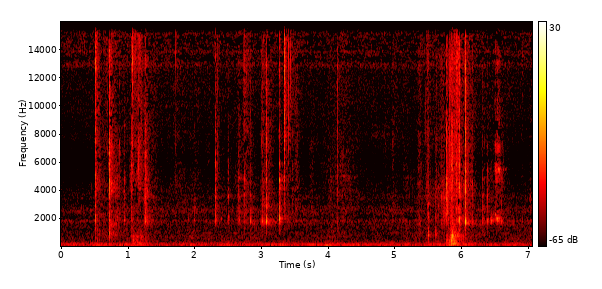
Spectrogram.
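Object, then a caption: Bar of soap under a knife blade. A utility knife blade scrapes and carves a handheld solid oval bar of soap with a grey heart-patterned coating over a blue interior. The sound is a quiet series of crisp, bright scraping ticks and short shaving rasps that die away instantly. A denser burst of scraping comes near the end.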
